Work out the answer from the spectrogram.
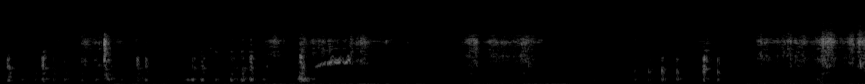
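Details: Domestic female duck indoors on a self-built nest, calling in pain while laying her first egg: stuttering raspy bursts, then longer loud harsh nasal calls around three, five and eight seconds, with quiet gaps between.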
